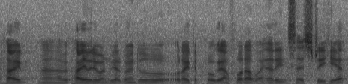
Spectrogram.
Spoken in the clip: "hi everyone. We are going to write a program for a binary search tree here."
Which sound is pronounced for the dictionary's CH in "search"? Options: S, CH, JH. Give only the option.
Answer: S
